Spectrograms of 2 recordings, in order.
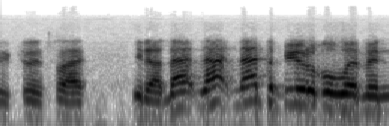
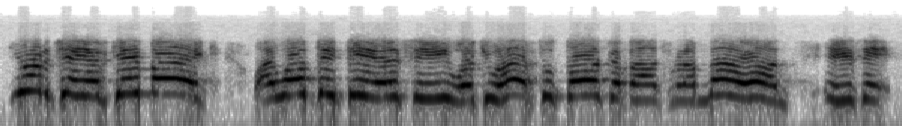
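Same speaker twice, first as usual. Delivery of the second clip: excited cab driver; 11 semitones higher, slower than usual. Retold or imitated. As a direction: imitate a thrilled cab driver spotting a celebrity. Cab driver retold excitedly recognizing him.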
